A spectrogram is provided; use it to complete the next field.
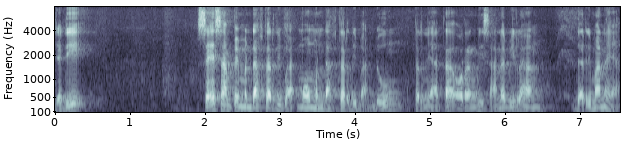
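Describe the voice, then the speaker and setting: A man with a Makassar accent speaks at a fairly slow pace in a fairly low pitch, his tone dark and mellow. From Makassar, South Sulawesi, Indonesia. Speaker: university rector. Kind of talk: casual interview chat. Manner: halting.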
